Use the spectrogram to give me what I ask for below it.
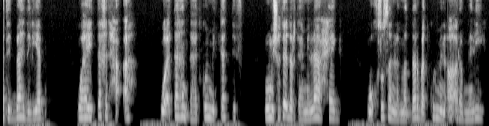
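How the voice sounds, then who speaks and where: A woman's voice: medium pitch, quick pace, mellow, no room sound, natural voice. A woman with an Egyptian accent voicing a troubled aging father in a storybook reading, with a heavy, sorrowful delivery. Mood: grave. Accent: Egyptian Arabic.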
